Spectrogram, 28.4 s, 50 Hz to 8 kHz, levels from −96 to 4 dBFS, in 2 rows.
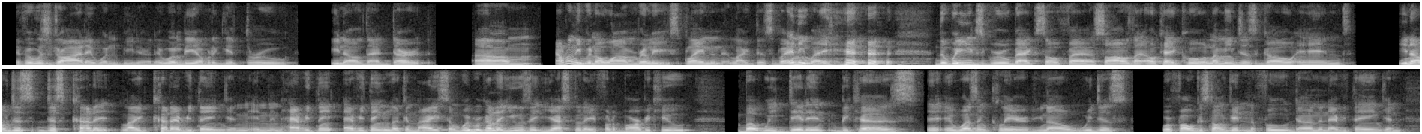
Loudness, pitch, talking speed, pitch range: -19 LUFS, 110 Hz, 210 wpm, 105-120 Hz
